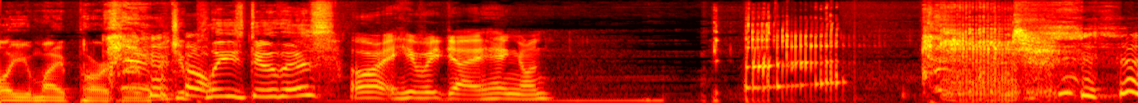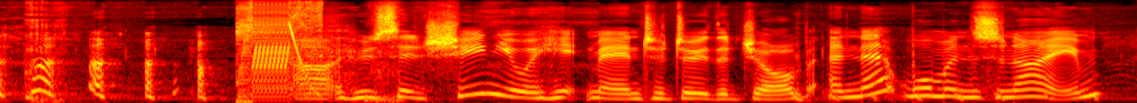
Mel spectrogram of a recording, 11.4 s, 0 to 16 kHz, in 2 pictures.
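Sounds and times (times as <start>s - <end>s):
speech: 0.0s - 2.9s, 5.0s - 6.6s, 7.2s - 11.3s
laughter: 0.4s - 1.4s, 5.1s - 7.4s
short croaking belches: 3.2s - 5.4s
loud drawn-out burp: 3.4s - 5.4s
trailing gulps: 3.5s - 5.5s.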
